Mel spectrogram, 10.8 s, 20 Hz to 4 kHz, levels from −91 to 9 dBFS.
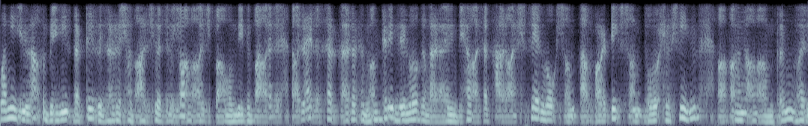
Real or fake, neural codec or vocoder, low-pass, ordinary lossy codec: fake; codec, 16 kHz, 0.5 kbps, FreqCodec, smaller model; 3.6 kHz; none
